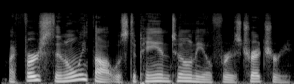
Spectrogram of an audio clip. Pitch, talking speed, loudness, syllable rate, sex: 140 Hz, 245 wpm, -18 LUFS, 6.1 syllables/s, male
